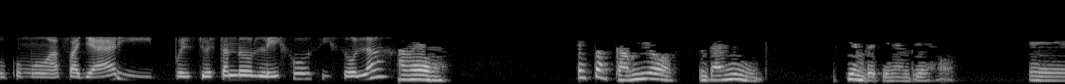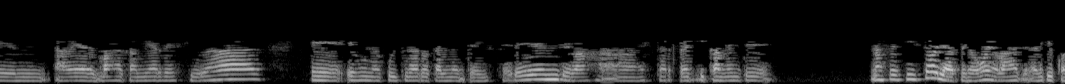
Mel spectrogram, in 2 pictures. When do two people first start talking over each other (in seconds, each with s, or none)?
none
